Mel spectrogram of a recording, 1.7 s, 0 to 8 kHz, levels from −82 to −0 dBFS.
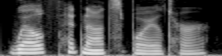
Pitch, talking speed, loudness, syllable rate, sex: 170 Hz, 180 wpm, -16 LUFS, 4.0 syllables/s, female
